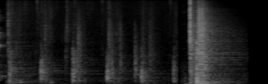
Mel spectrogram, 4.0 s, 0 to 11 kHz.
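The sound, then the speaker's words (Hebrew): Several heavy wooden thuds and bangs in quick, uneven succession, ending in one loud door slam that echoes briefly before fading to silence, as Shaul Elovitch, defendant number 2, storms out of a courtroom in anger during a trial. No voices are heard. “בום, טראח, מה זה היה? היו פה שלושה מקרים אה, שבהם שאול אלוביץ' נאשם, נאשם מספר 2 עוזב בזעם את אולם בית המשפט אחרי שהוא שומע דברים שאוזניו לא יכולות לשמוע.”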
